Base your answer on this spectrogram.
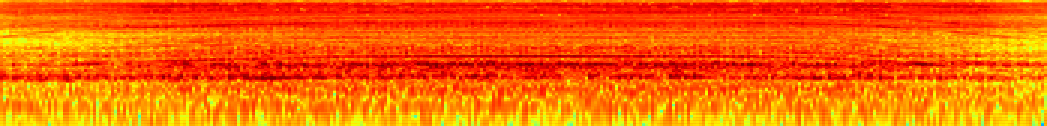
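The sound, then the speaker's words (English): An electric mixer runs steadily, churning a puff-pastry-style dough of flour, cold cubed butter, salt, cold water and lemon juice, with a loud, constant motor whir and a slight grinding, rubbing texture throughout, with no talking. “Some salt, and then cold water and lemon juice, all to the mixer.”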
